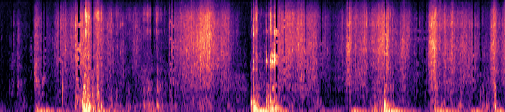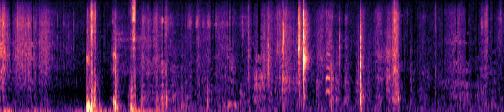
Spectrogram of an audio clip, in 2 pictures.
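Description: Handling noises at a table: irregular knocks and taps with crinkly rustling of packaging, including a longer rustle about three seconds in.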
